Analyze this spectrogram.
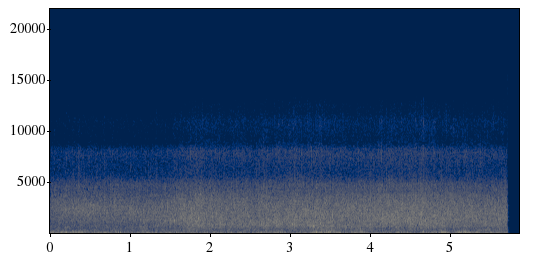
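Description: Water rushing and splashing along the hulls of a Strike 20 trimaran under sail, with wind buffeting the microphone. The sound cuts off suddenly near the end.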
